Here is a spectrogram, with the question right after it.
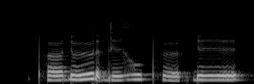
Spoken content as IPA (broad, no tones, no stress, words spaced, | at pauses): pʰœ ɗøːɾə̰ dɪ ɣʊpʰø | ɗɪː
